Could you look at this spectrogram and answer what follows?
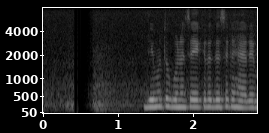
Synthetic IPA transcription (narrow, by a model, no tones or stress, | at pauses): d̪imut̪uɡunɐseːkələd̪esəʈəɦæːɾe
